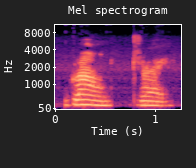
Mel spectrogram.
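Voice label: "ground dry", Nigerian Pidgin, female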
